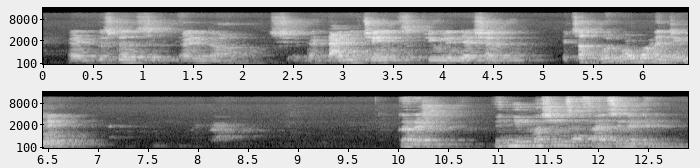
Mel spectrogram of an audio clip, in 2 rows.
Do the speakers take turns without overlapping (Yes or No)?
Yes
